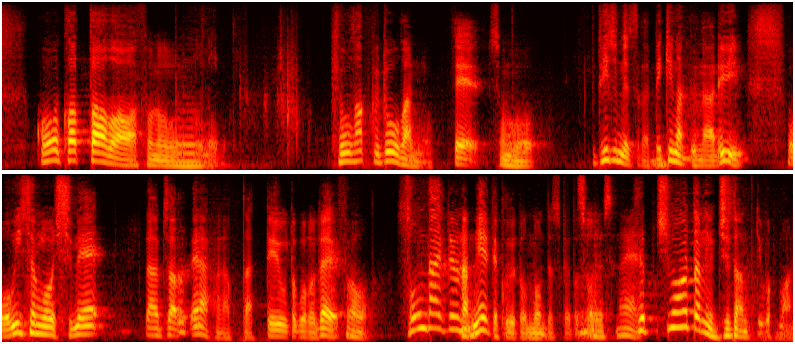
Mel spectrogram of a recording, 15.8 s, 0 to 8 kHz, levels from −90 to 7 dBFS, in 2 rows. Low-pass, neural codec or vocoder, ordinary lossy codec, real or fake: none; codec, 16 kHz, 0.5 kbps, X-Codec, HuBERT features, trained on general audio; none; fake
